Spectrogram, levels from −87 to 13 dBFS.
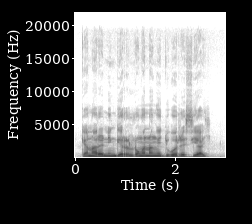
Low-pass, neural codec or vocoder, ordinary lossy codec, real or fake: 19.8 kHz; none; none; real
